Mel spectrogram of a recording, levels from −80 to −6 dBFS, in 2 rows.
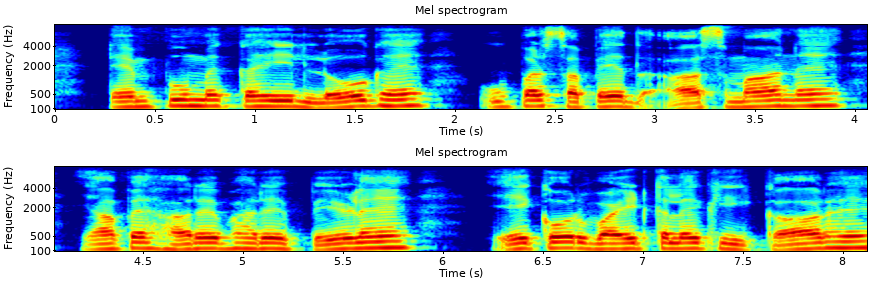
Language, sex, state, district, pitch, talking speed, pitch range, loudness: Hindi, male, Chhattisgarh, Bilaspur, 150 Hz, 155 wpm, 140-160 Hz, -15 LUFS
